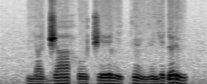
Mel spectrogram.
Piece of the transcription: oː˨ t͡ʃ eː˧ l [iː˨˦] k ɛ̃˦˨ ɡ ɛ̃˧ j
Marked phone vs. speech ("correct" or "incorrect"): incorrect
